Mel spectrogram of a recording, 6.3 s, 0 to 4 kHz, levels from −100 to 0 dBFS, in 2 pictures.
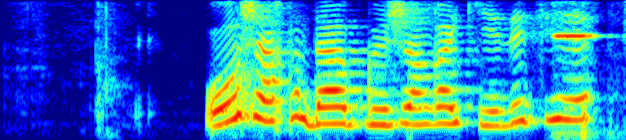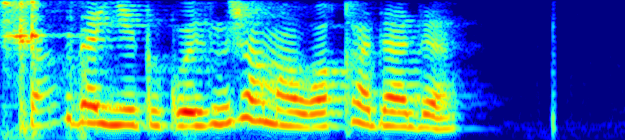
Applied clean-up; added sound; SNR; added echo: neural mask model RNNoise.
